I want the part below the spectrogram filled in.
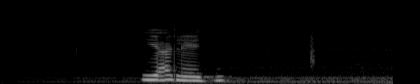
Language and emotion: Russian, neutral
